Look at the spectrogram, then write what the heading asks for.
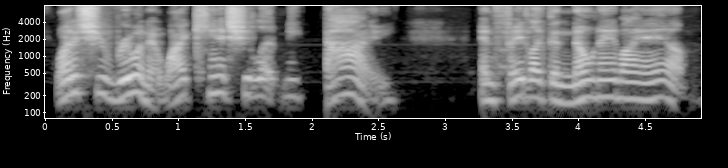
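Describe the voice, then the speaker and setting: A man voicing a heartbroken, weary pony musician in a hushed, halting, emotional first-person story reading. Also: medium pitch, fairly even intonation, vocal fry. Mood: anguished, bitter. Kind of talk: dramatic first-person fan fiction reading.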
